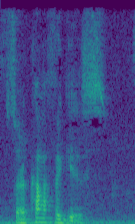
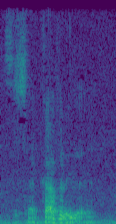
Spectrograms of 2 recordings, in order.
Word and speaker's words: sarcophagus: Yeah, how do you pronounce it? – Sarcophagus. – Sarcophagus. That's what it's called.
